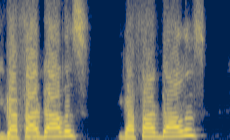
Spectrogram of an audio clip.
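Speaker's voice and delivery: put-on high-pitched Southern accent. Recalling a past bit, imitating Alabama Leprechaun newscast guy. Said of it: "I was trying to do that guy's voice".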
